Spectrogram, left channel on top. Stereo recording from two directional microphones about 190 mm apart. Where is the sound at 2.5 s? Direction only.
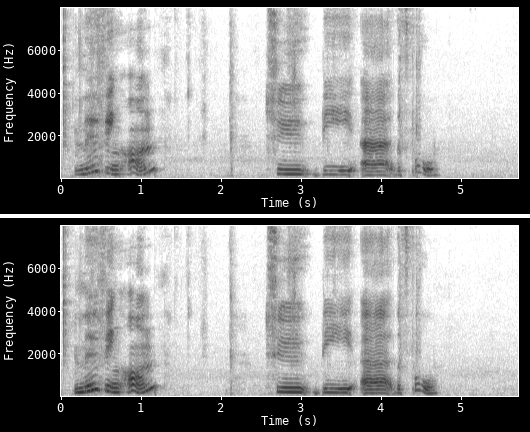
30° right (ahead or behind).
